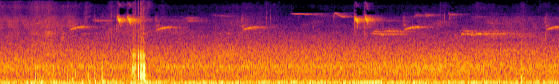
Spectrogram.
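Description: Small birds chirping with short, repeated high notes over a steady low rumble, with one sharp knock a little under two seconds in.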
